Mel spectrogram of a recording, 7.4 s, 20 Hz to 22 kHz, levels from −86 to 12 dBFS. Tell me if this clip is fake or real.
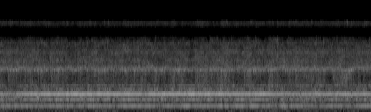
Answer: fake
